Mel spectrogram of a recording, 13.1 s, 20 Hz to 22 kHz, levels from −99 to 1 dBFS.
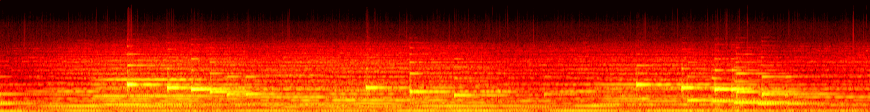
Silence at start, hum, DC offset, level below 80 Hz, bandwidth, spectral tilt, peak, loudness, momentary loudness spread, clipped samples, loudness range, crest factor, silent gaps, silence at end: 0 s; none; under 0.1%; -42 dBFS; 9.2 kHz; -7.5 dB/octave; -8 dBFS; -27 LUFS; 14 LU; under 0.1%; 6 LU; 18 dB; none; 0 s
